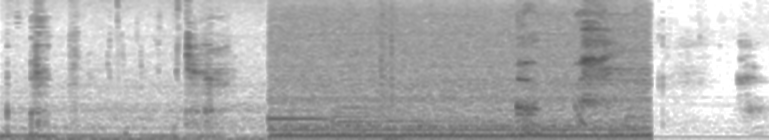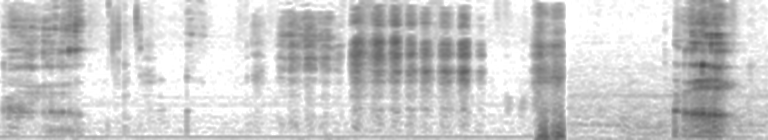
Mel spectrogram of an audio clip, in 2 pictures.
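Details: Compilation of burps and hiccups during a live stream: loud, low belches with some hiccup-like sounds and background talk; ordinary burping.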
